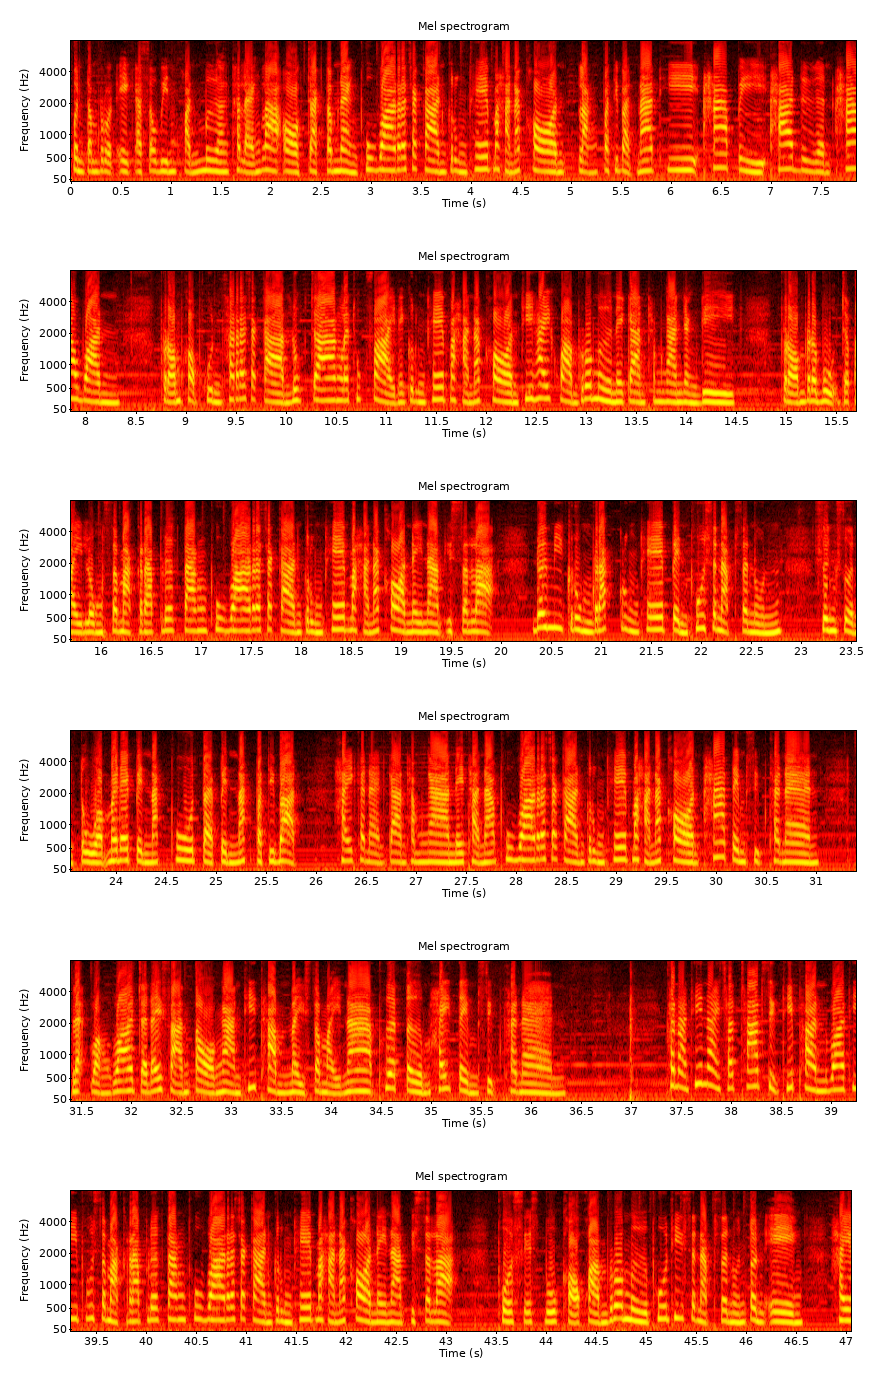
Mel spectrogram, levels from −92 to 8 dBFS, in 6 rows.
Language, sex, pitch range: Thai, female, 200-245 Hz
